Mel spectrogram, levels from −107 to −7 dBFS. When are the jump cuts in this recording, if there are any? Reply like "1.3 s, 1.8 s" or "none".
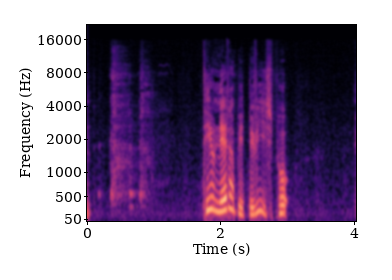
none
